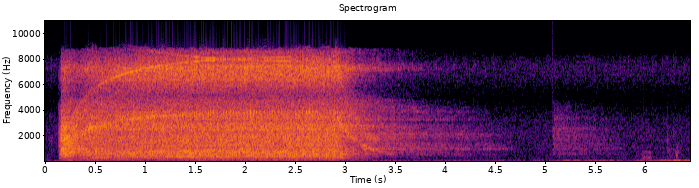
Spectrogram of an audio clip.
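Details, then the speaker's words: DeWalt 369 circular saw after replacing worn original brushes (about four years of daily use): spins up to a steady, even whine with no speed bouncing, winds down cleanly; sparking now normal instead of heavy, healthy motor. "Now there's just a little sparks. I think a normal amount of the sparks. Before it just sounded bad. It didn't, you hear how when it runs it's like a steady speed."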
